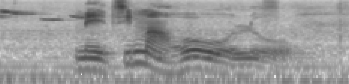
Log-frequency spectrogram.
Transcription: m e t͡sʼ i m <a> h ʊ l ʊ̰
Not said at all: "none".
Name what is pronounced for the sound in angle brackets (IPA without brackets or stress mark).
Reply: a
